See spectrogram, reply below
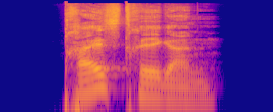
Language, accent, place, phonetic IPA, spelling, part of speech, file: German, Germany, Berlin, [ˈpʁaɪ̯sˌtʁɛːɡɐn], Preisträgern, noun, De-Preisträgern.ogg
- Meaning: dative plural of Preisträger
